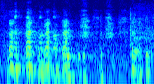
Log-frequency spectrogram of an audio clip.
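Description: Faint laughter in short, repeated chuckles, a few a second.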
